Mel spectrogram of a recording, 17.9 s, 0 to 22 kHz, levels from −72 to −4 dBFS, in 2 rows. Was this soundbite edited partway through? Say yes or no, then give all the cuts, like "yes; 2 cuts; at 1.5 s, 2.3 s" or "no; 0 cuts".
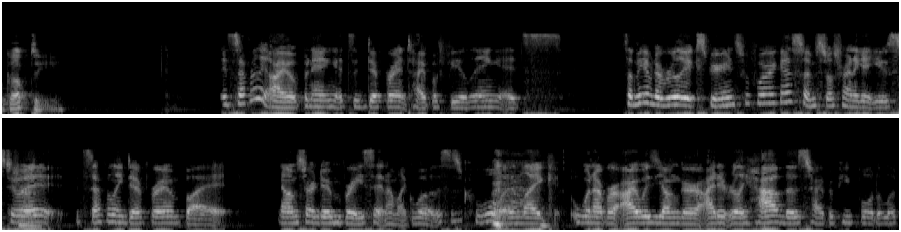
yes; 1 cut; at 13.6 s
